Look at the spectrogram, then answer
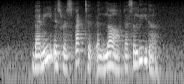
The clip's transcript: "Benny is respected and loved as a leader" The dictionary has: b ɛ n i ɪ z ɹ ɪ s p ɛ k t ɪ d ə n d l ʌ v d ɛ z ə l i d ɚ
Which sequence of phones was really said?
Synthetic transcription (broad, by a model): b ɛ n i ɪ z ɹ ɪ s p ɛ k t ɪ d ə n l ʌ v d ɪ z ə l i d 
